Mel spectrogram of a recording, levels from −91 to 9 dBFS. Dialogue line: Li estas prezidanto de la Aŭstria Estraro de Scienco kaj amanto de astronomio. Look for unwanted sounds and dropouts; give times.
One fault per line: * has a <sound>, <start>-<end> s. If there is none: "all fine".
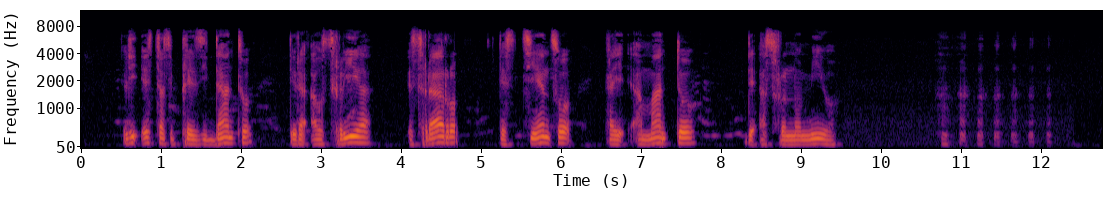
* has a laugh, 10.7-12.2 s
